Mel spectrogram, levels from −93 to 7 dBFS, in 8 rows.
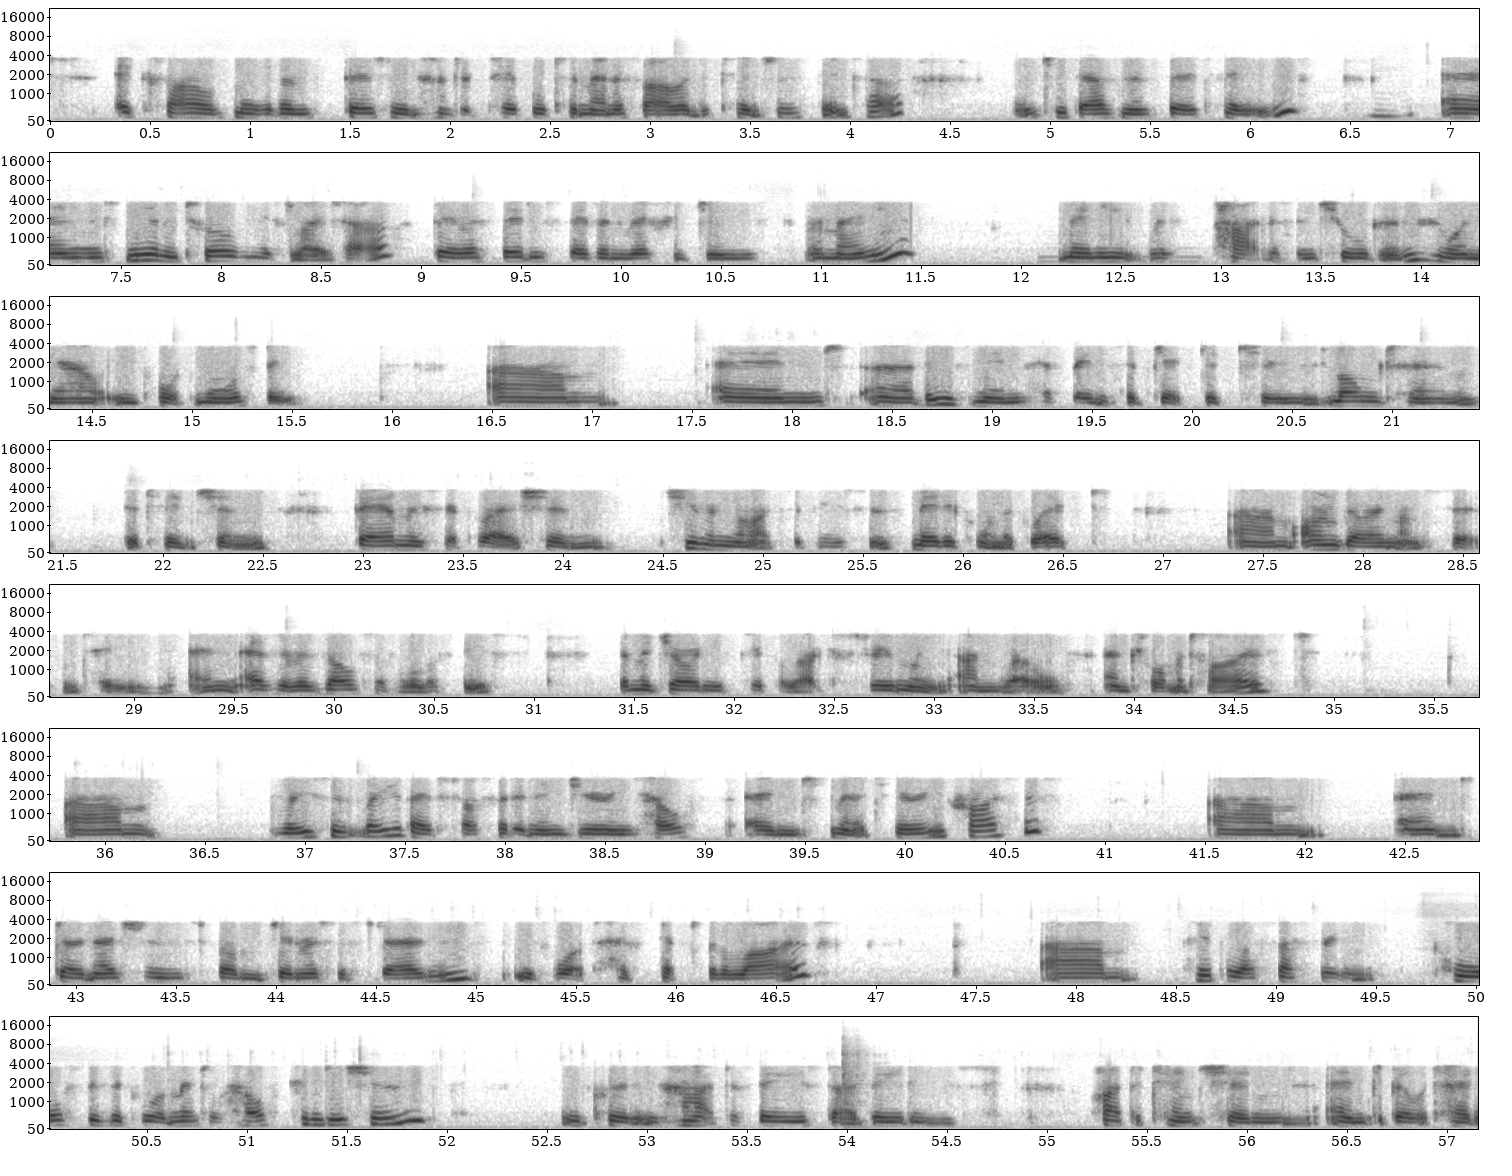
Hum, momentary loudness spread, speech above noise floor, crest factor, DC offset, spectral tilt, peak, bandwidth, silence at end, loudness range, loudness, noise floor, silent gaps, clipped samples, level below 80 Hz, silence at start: none; 8 LU; 41 dB; 20 dB; under 0.1%; -7 dB/octave; -4 dBFS; 6.4 kHz; 0 s; 2 LU; -24 LUFS; -64 dBFS; none; under 0.1%; -74 dBFS; 0.3 s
